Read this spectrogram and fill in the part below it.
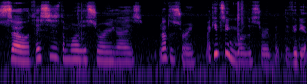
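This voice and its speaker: At a very fast pace, a woman with a fairly high pitch talks in big swings of loudness. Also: ordinary pitch variation. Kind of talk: religious vlog talk. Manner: halting, many ums, slurs words.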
